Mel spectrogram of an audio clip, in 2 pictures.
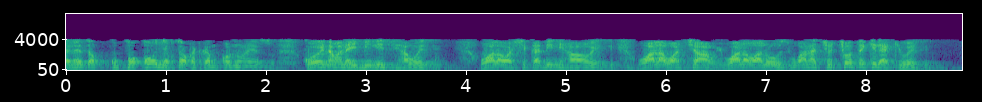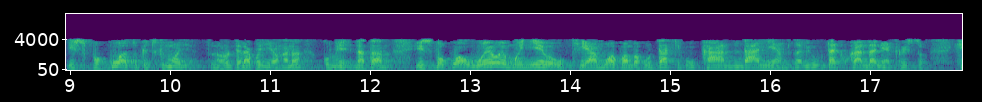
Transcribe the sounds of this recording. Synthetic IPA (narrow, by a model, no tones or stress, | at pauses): anawɛzakupɔkɔɲaku̥tɔkakati̥kam̩kɔnɔwajɛsu | kwahɛjɔinamanaiɓilisiɦawɛzḭ | walawaʃikaɗiniɦawawɛziwalawat͡ʃawḭwalawalɔziwalat͡ʃɔt͡ʃɔtɛkilɛakiwɛzḭː | si̥pɔkuwatukitu̥kimɔʄa̰tunaɔtɛnakwɛɲɛjɔɦanakuminatanɔ | isi̥pɔkuwawɛwɛmwɛɲɛwɛukʰiamuakwambahutakikukaːndanijam̩zaɓiɓuhutakiku̥kaːndanijakɾistɔ | h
